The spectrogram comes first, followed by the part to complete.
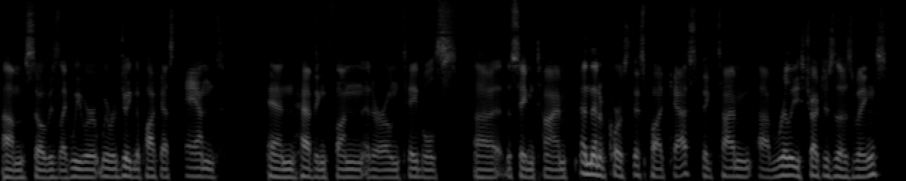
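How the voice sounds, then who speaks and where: A man's voice: fairly low pitch, little pitch movement, a little fast, no echo. Hesitant man, dry close sound. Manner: hesitant, lots of fillers and restarts, laughs often. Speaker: podcast co-host. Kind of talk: casual chat.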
